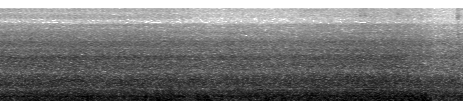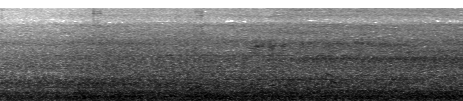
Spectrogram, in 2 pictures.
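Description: Indian Railways electric locomotive passing close by, followed by flat wagons loaded with excavators rolling over the rails: a steady rolling rumble of wheels on track, dipping briefly about halfway through.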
